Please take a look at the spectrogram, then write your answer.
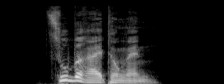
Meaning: plural of Zubereitung
- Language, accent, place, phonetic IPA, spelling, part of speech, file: German, Germany, Berlin, [ˈt͡suːbəˌʁaɪ̯tʊŋən], Zubereitungen, noun, De-Zubereitungen.ogg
